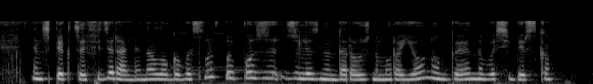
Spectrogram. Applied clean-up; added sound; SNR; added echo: neural separator model SepFormer DNS4.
